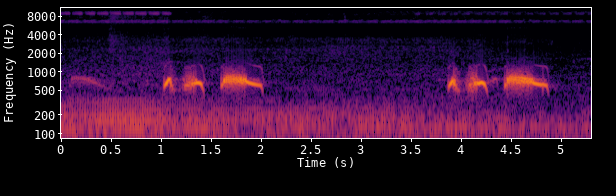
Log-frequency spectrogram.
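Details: Banggo-style lure calling of a wild spotted dove in forest, summoning a rival. Two matching phrases, each a quick pair of low coos then a longer wavering coo, separated by a pause.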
